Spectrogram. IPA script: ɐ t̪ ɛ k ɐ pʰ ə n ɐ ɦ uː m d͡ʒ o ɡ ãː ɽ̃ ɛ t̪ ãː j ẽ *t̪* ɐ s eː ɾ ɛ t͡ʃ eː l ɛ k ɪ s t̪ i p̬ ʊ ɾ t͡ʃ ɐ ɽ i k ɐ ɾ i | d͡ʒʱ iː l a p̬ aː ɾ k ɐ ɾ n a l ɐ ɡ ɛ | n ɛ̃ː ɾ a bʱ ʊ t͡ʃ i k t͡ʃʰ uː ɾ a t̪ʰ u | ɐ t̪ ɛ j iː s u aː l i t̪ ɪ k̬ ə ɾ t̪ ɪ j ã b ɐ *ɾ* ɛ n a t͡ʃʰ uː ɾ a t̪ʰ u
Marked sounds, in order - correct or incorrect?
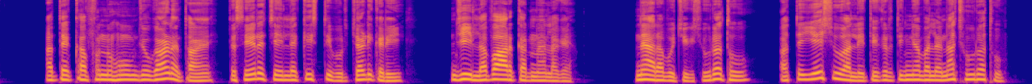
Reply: correct, incorrect

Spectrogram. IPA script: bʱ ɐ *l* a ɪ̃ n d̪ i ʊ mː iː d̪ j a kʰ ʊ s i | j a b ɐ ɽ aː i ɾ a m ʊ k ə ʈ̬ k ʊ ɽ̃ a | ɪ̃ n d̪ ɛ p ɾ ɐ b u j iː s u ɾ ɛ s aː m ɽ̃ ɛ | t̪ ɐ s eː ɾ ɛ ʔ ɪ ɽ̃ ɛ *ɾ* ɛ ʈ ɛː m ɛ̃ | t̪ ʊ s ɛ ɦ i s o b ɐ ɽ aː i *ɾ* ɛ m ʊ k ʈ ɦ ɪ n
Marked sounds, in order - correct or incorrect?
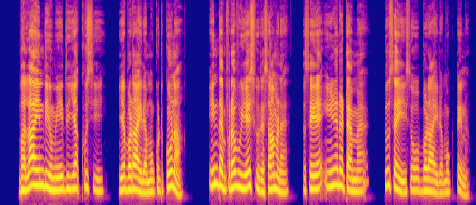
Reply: correct, correct, correct

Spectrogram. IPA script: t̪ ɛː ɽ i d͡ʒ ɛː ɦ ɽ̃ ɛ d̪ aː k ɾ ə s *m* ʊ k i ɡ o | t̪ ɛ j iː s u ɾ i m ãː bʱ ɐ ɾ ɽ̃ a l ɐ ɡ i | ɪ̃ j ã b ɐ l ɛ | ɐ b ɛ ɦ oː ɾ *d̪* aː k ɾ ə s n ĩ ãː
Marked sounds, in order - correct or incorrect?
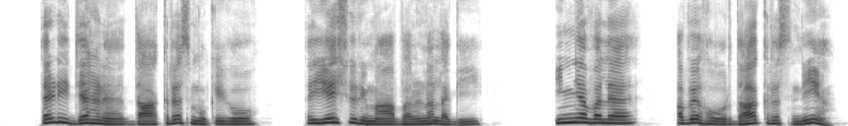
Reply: correct, correct

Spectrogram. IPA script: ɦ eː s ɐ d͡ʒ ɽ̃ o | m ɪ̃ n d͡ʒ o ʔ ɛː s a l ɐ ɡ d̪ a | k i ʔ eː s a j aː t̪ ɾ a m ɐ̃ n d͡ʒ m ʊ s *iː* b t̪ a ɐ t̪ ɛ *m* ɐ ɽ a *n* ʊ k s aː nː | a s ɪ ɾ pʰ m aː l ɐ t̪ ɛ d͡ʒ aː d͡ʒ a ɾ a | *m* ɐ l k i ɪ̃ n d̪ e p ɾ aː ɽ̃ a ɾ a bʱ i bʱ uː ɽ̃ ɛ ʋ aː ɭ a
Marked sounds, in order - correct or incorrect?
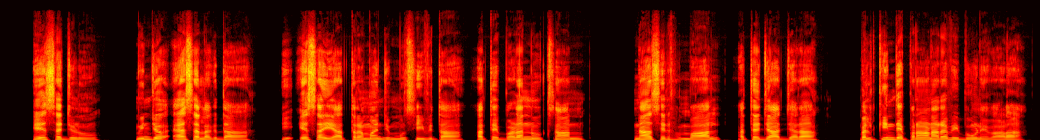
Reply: correct, incorrect, correct, incorrect

